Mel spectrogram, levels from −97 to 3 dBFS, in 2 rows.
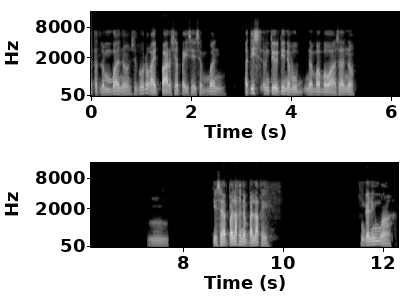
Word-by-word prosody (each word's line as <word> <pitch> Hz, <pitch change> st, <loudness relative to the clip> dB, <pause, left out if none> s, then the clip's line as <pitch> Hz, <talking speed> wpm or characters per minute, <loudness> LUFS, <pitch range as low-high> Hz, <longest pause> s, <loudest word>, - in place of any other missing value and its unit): tatlong 100 Hz, +2 st, -7 dB
buwan 125 Hz, +2 st, +2 dB
'no, 100 Hz, +3 st, -5 dB
siguro 105 Hz, +7 st, -3 dB
kahit 100 Hz, -1 st, +2 dB
parcial, 100 Hz, +6 st, +2 dB
paisa-isang 90 Hz, +1 st, -5 dB
buwan 105 Hz, -6 st, -5 dB, 0.4 s
at -, -, -5 dB
least 165 Hz, -4 st, +2 dB
unti-unti 125 Hz, -1 st, 0 dB
nabubu 100 Hz, -2 st, -3 dB
nababawasan 100 Hz, -1 st, -1 dB
'no. 105 Hz, -3 st, -4 dB, 2.0 s
Mm. 100 Hz, -2 st, -14 dB, 0.9 s
Kaysa 115 Hz, +3 st, +5 dB
palaki 135 Hz, +1 st, +6 dB
ng -, -, +3 dB
palaki. -, -, +2 dB, 1.8 s
Ang 110 Hz, -, -9 dB
galing 120 Hz, +5 st, +3 dB
mo 140 Hz, 0 st, -1 dB
ha. 85 Hz, -2 st, -4 dB
105 Hz, 110 wpm, -26 LUFS, 95-120 Hz, 2.0 s, palaki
